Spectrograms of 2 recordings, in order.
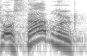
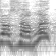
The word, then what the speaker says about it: Osnabrück: Das ist doch Oberhausen. Man sagt ja nicht Osnabrück. Es ist Osnabrück. Kalorien.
